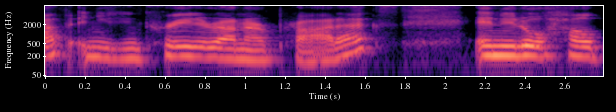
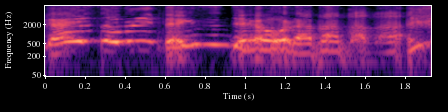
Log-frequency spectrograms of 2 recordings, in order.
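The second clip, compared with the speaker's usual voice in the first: high laughing whine, much higher; hammed-up overwhelmed protest; whiny excuse through laughter; mock whine. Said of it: "And I was like".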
